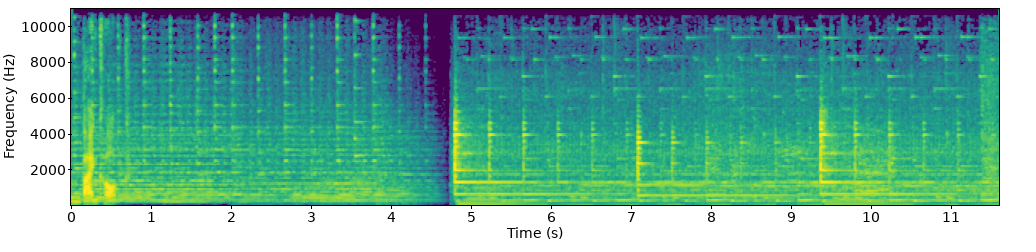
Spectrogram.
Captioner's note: sound of boat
